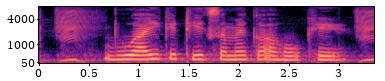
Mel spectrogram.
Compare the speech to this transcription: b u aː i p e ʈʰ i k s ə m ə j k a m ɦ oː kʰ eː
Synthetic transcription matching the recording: b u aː i k e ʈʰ iː k s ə m ə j k a ɦ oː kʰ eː

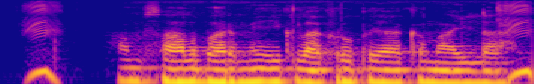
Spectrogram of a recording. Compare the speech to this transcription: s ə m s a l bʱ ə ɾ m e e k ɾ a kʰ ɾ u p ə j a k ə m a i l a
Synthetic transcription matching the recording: h ə m s a l bʱ ə ɾ m e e k l a kʰ ɾ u p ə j a k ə m a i l a

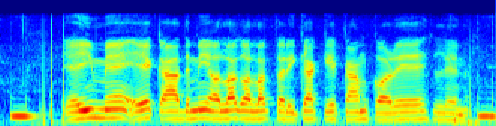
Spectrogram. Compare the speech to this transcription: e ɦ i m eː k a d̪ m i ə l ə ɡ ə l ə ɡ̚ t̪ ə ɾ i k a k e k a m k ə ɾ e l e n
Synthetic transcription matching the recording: e ɦ i m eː k a d̪ m i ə l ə ɡ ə l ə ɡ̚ t̪ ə ɾ i k a k e k a m k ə ɾ e l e n

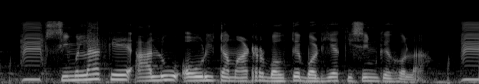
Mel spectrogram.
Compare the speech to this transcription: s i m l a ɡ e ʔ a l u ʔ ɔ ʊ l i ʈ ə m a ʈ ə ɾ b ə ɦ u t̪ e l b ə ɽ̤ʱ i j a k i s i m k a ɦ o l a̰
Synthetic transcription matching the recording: s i m l a k e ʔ a l u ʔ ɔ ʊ ɽ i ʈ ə m a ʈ ə ɾ b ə ɦ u t̪ e b ə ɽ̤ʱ i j a k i s i m k e ɦ o l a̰

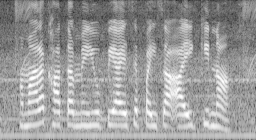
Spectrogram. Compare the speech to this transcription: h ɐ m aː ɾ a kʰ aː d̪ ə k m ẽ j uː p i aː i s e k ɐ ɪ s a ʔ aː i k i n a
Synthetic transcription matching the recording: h ɐ m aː ɾ a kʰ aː t̪ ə m ẽ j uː p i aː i s e p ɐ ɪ s a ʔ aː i k i n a

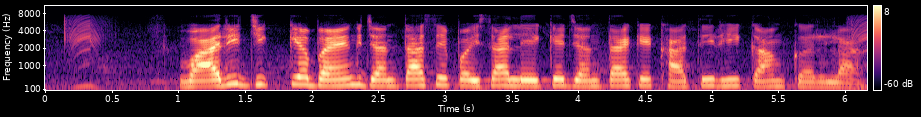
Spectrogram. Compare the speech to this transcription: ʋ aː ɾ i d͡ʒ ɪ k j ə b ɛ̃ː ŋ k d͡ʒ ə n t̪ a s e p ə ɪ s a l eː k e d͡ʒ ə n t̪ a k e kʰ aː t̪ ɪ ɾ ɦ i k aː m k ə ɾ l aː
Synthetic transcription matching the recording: ʋ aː ɾ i d͡ʒ ɪ k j ə b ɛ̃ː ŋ k d͡ʒ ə n t̪ a s e p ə ɪ s a l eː k e d͡ʒ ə n t̪ a k e kʰ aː t̪ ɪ ɾ ɦ i k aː m k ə ɾ l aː

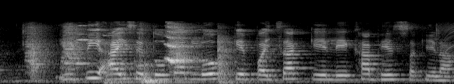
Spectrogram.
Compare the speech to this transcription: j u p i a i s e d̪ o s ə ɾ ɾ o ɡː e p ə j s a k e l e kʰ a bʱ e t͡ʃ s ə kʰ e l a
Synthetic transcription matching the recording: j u p i a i s e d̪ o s ə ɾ l o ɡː e p ə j s a k e l e kʰ a bʱ e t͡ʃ s ə k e l a

